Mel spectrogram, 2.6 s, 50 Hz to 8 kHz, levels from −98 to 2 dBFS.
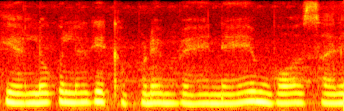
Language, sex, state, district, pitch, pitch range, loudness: Hindi, female, Rajasthan, Jaipur, 205 Hz, 200-215 Hz, -14 LUFS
